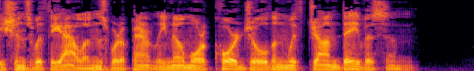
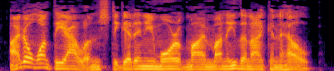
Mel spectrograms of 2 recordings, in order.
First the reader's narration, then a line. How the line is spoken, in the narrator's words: Bill snapped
